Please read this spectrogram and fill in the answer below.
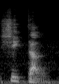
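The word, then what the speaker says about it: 식당: Like, shokudo exists in Korean, it's pronounced shiktang.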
